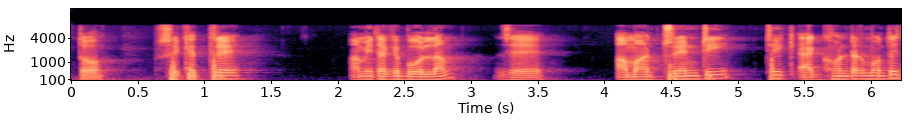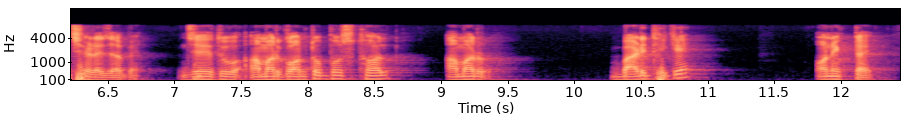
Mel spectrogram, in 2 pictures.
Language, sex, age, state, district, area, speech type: Bengali, male, 30-45, West Bengal, South 24 Parganas, rural, spontaneous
